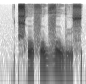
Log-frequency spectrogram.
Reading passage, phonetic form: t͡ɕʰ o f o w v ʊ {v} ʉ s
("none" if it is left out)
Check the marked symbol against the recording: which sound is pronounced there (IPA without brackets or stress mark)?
w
